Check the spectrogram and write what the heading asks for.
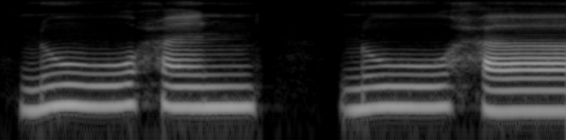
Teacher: دو زبر کی تنوین وقف کی صورت میں ایک زبر رہ جائے گی اور بنے گا الف مدہ، کیونکہ الف خالی اور سے پہلے زبر ہو جائے گا تو ایک الف کی مقدار یہاں پر بھی کھینچے گا.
